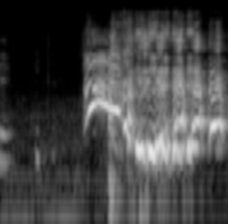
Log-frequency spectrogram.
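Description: A person bursting into loud laughter about a second in, starting with a short rising squeal and carrying on loudly to the end.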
